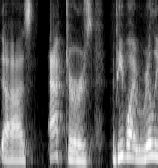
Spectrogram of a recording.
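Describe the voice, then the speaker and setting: A man with an American accent and a normal speaking voice talks at a fairly high pitch with ordinary pitch variation, on a very clean recording with a silent background. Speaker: digital strategist and author. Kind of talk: podcast interview.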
